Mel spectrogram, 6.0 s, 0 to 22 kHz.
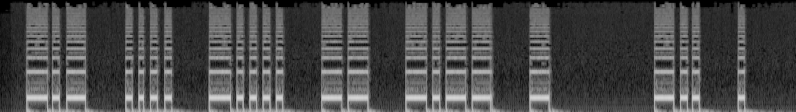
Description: Morse code, heard as a keyed tone, about 24 wpm, spaced as for 18 wpm, 530 Hz. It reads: KH6MYT DE
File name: Code Quick / AudioDownld2 / Seg135-Stepper8 17WPM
